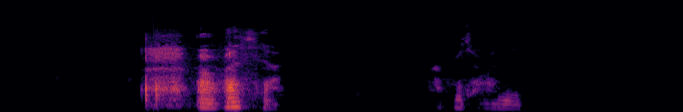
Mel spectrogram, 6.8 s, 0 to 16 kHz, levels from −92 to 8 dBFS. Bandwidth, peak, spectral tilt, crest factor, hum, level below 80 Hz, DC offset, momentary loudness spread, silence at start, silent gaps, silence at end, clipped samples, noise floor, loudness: 7.6 kHz; -18 dBFS; -3.5 dB/octave; 28 dB; none; -84 dBFS; under 0.1%; 25 LU; 1.45 s; none; 1.7 s; under 0.1%; under -90 dBFS; -39 LUFS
